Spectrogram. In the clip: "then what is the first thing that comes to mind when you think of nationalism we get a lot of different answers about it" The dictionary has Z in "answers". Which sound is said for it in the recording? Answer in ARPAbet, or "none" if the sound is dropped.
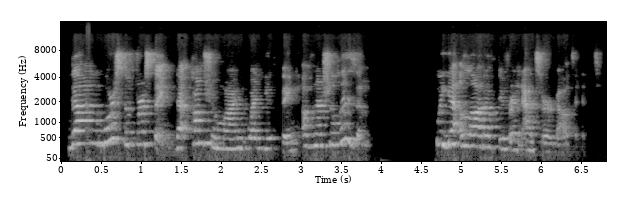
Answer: none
